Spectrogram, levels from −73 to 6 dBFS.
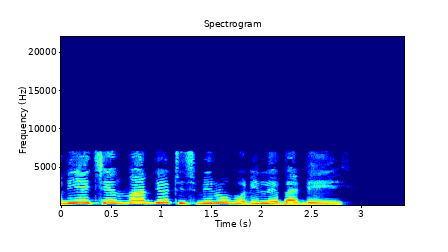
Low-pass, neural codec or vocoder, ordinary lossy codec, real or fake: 7.2 kHz; codec, 16 kHz, 4 kbps, FunCodec, trained on LibriTTS, 50 frames a second; AAC, 24 kbps; fake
